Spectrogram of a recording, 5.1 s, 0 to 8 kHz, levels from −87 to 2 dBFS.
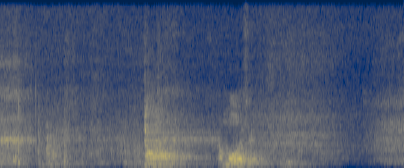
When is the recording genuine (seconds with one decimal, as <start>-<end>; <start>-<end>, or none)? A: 0.0-1.9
